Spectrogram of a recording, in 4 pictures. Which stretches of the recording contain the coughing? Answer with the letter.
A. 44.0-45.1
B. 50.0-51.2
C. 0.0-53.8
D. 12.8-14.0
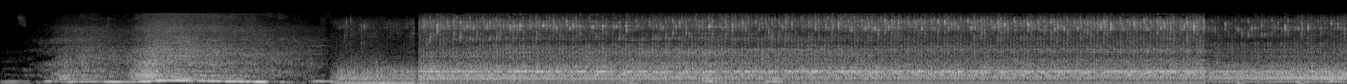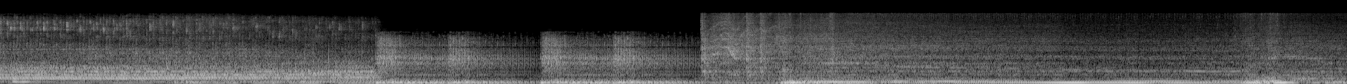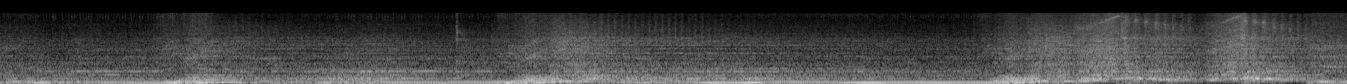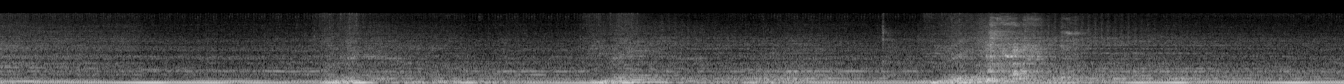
B.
